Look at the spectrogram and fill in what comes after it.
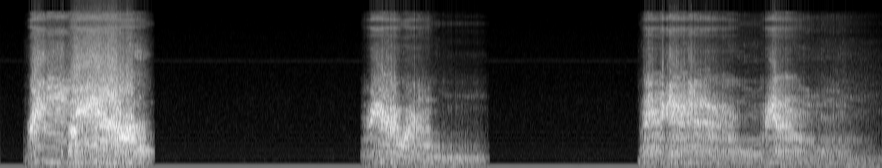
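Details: Cougar, North America's biggest feline: three harsh, breathy hissing or spitting bursts, each about a second long and separated by silent gaps of two to three seconds. The last burst has a second push.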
